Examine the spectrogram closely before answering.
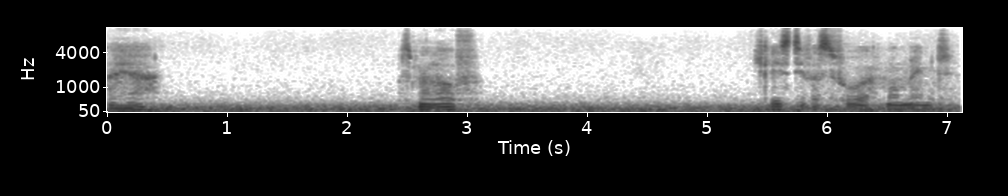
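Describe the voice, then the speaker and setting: A man playing a thoughtful, calmly defiant writer in a German radio play, with a reflective, measured manner. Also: fairly low pitch, very noisy. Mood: reflective, resolute.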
